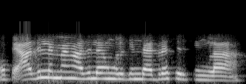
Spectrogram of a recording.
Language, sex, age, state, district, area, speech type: Tamil, female, 18-30, Tamil Nadu, Tiruvarur, rural, conversation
